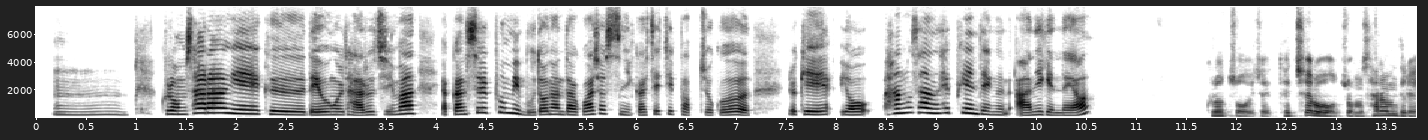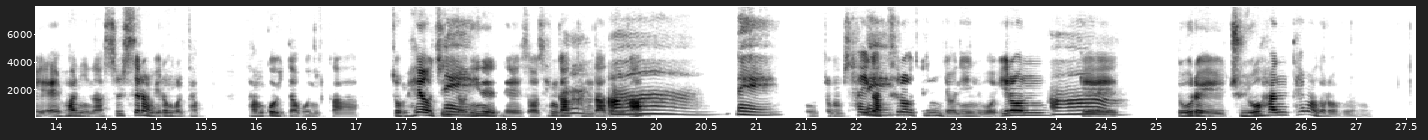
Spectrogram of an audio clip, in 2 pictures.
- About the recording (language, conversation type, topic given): Korean, podcast, 요즘 가장 자주 듣는 음악은 뭐예요?
- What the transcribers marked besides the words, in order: in English: "해피 엔딩은"; tapping; gasp; background speech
